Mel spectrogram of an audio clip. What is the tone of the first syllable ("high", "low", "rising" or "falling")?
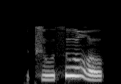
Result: low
